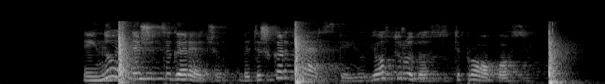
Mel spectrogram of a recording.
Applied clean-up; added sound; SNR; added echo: none; Hands; -3 dB; reverberation time 0.7 s.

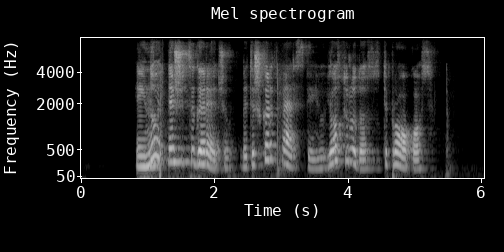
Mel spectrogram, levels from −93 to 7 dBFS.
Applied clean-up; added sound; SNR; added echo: neural mask model DeepFilterNet 3.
